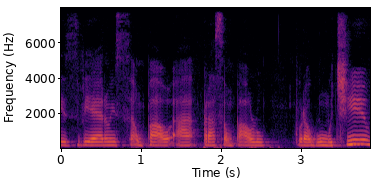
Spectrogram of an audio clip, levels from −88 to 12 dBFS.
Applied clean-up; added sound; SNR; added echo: none; none; none; none.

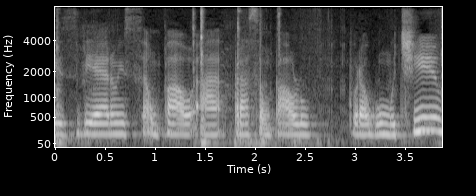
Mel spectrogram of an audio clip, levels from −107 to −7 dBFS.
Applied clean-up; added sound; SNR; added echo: none; Motor vehicle (road); 15 dB; none.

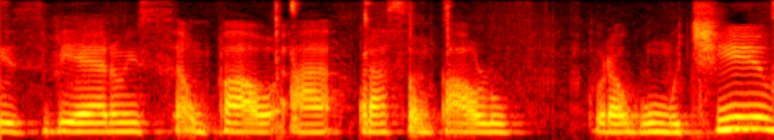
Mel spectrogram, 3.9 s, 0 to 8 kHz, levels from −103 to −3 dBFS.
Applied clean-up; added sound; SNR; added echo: neural mask model Resemble Enhance denoiser.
